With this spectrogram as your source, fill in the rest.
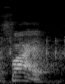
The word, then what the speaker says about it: phi: उसके बाद पाई, फाई, फी या फाई, आप कुछ भी कह सकते हैं।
